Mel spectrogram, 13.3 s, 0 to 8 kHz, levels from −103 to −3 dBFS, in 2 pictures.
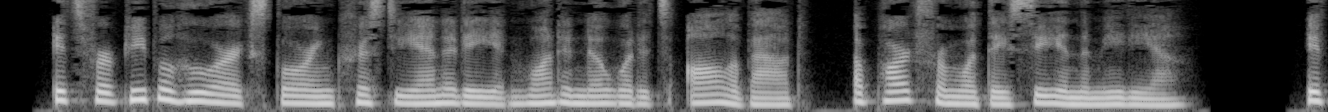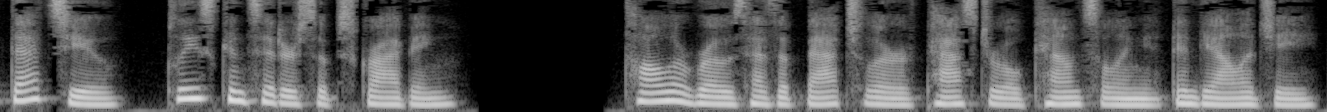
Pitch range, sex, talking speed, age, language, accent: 130-165 Hz, female, 175 wpm, 50-69, English, American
